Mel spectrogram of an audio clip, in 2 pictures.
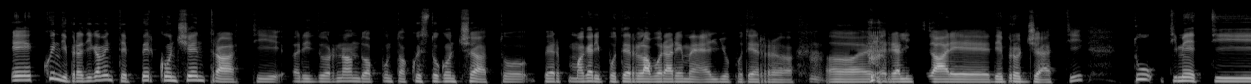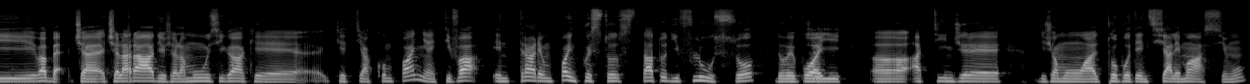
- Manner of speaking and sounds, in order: throat clearing
- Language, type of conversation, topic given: Italian, podcast, Preferisci la musica o il silenzio per concentrarti meglio?
- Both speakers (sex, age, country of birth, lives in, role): male, 20-24, Romania, Romania, host; male, 60-64, Italy, Italy, guest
